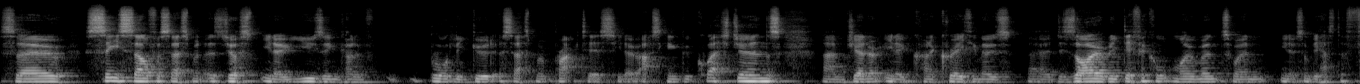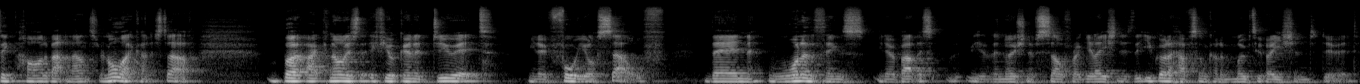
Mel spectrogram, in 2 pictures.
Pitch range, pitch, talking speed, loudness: 125-145 Hz, 135 Hz, 195 wpm, -27 LUFS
